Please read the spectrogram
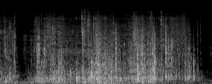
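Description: Small hard plastic toys and action figures clattering and knocking against each other and the plastic tote as hands rummage through the pile, a dense, continuous rattle.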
